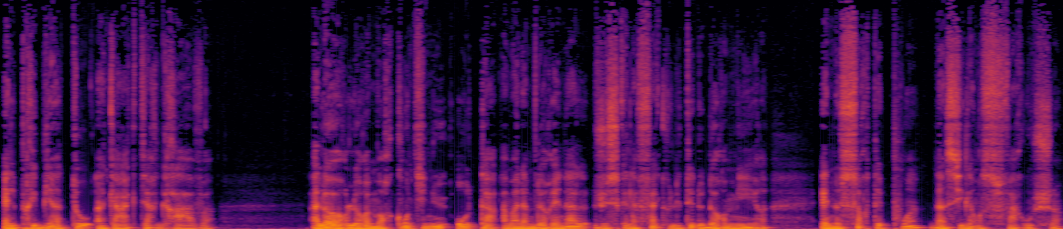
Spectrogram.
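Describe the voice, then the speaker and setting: A man reading a novel aloud in a measured, grave narrating voice. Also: rumbling low, a little mellow, slightly rough. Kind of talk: scripted audiobook narration.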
